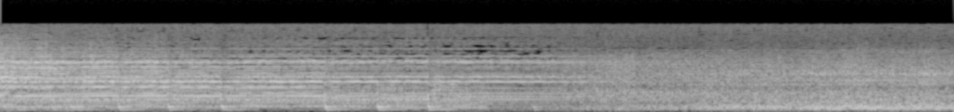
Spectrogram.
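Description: Airplane engine drone as the aircraft comes in to land: a loud, steady, continuous hum with pulsing low tones in the first half, heard alone with no talk.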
